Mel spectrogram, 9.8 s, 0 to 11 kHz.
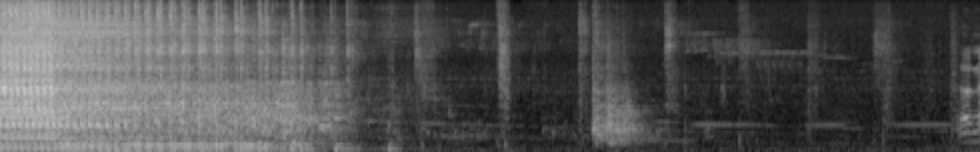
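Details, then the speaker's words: Deutz 1011 two-cylinder diesel driving an air compressor: loud, uneven clatter about three and a half beats a second, then shutdown with only clanks; running rough, owner suspects a sticking valve, not confirmed. "something is absolutely Haywire"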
